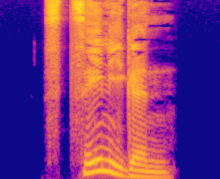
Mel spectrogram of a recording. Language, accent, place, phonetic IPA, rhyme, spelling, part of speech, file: German, Germany, Berlin, [ˈst͡seːnɪɡn̩], -eːnɪɡn̩, szenigen, adjective, De-szenigen.ogg
- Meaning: inflection of szenig: 1. strong genitive masculine/neuter singular 2. weak/mixed genitive/dative all-gender singular 3. strong/weak/mixed accusative masculine singular 4. strong dative plural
